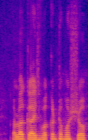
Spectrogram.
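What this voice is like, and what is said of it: Put-on shopkeeper accent. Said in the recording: “I full on went on an accent.”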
